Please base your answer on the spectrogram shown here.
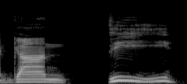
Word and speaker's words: Gandhi: another hot line so gandhi has an h in it you know it's g-a-n-d-h-i but the h is silent so you say gone d and he's saying you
